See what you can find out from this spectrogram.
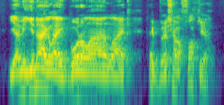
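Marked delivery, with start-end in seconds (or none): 2.0-2.8 smug, cocksure, suave, swaggering voice. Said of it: "That was my borderline Connery".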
